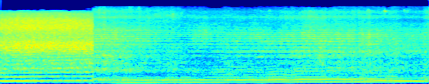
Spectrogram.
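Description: A second rally car engine roars as it approaches.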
